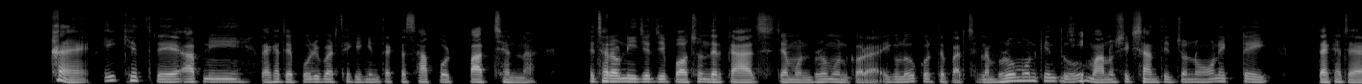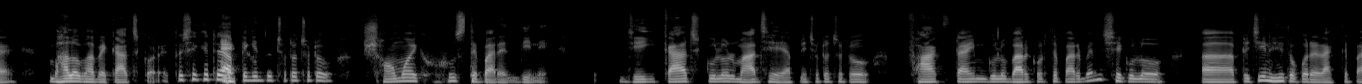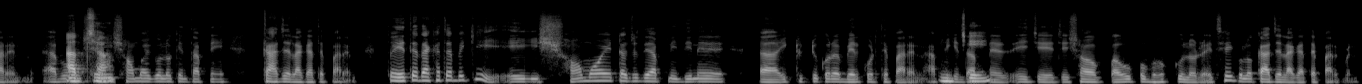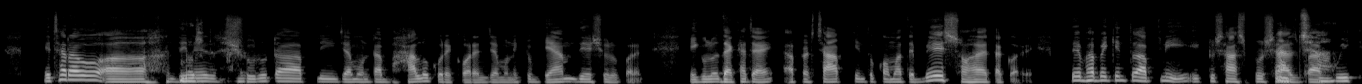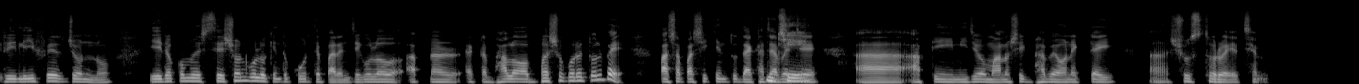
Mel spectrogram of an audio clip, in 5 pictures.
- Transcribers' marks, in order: in English: "Quick Relief"
- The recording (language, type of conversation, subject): Bengali, advice, আপনি কি অবসর সময়ে শখ বা আনন্দের জন্য সময় বের করতে পারছেন না?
